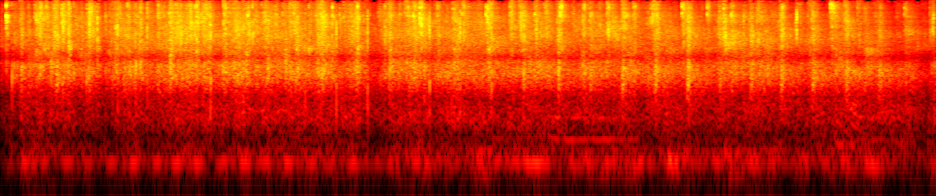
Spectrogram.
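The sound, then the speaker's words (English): A crowd applauds two debate teams at the end of a debate, a dense, even wash of many hands clapping at a constant loud level for several seconds with no voices standing out. “And I know we just had a round of applause, but let's give just one more round of applause to our fine debate teams.”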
